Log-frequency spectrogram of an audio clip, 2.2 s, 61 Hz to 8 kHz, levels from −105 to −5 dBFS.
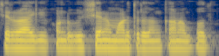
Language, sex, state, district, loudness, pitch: Kannada, male, Karnataka, Koppal, -20 LUFS, 120 Hz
